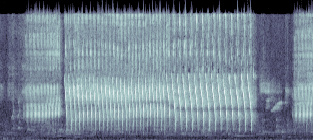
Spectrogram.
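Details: Local canary training song to get other males singing: buzzy tonal phrase, then a long rapid rattle of repeated notes lasting several seconds, followed by another buzzy phrase.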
